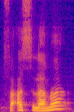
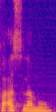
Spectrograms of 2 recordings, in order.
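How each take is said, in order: First: The last word ends with an 'a' vowel. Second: The last word ends with a 'u' vowel. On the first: The companion spirit has submitted to the faith. "Boleh dibaca dengan dua harakat" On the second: I am kept safe from its temptation. "kalau dibaca dengan dhammah fa aslamu"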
